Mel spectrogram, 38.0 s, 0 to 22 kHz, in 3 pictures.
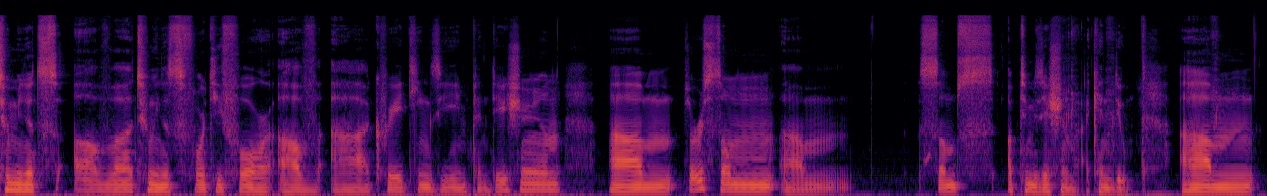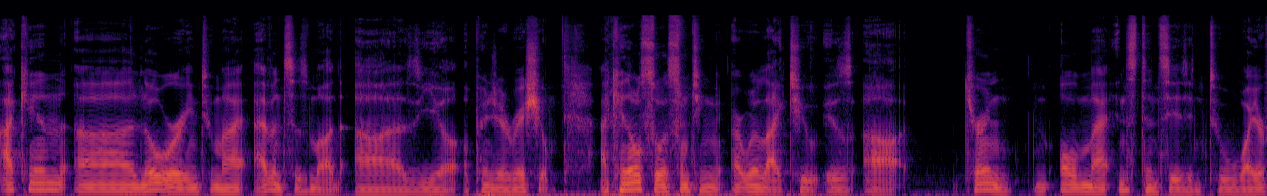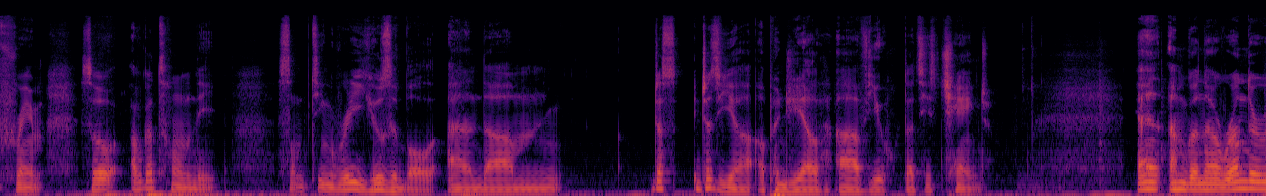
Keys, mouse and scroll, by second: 8.0 click, 10.8 typing, 11.5-14.8 scroll down 1, 14.8 click, 19.2 click, 26.3 click, 28.3-33.3 alt+drag, 36.4 click.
